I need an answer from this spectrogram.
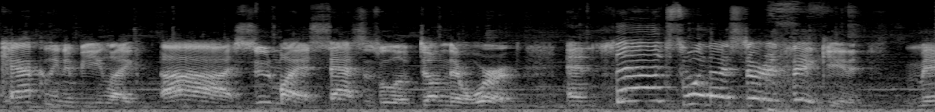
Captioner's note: thoughtful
